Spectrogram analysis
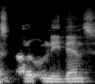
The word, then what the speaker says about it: estadounidense: Estadounidense is how you say it in Spanish.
